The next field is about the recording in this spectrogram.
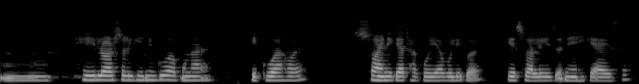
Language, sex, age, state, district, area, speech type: Assamese, female, 30-45, Assam, Charaideo, rural, spontaneous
